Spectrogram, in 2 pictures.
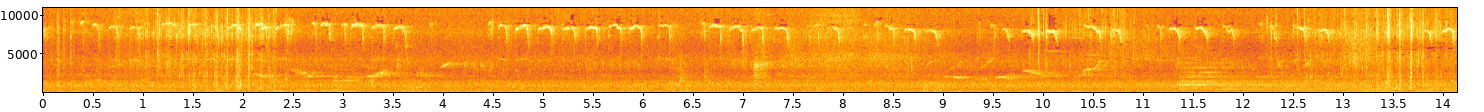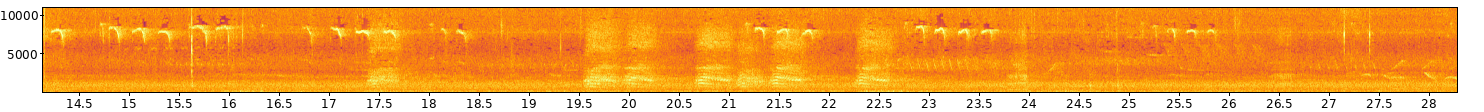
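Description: Outdoor pond-side ambience with birds calling: a quick run of five or six harsh calls about two-thirds of the way through, an earlier single call, and faint high chirps throughout, over steady background noise.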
